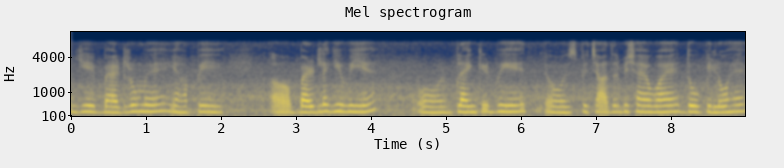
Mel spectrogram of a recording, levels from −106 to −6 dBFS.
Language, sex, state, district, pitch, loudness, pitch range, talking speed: Hindi, female, Bihar, Muzaffarpur, 240 Hz, -16 LUFS, 230-250 Hz, 160 wpm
